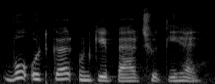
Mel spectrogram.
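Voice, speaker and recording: A woman's voice: on the low side, expressive, measured pace, warm tone. A woman reading scripted narration for a moral storybook tale.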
